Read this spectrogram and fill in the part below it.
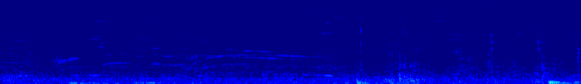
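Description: A young woman chews food with soft, wet sounds.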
